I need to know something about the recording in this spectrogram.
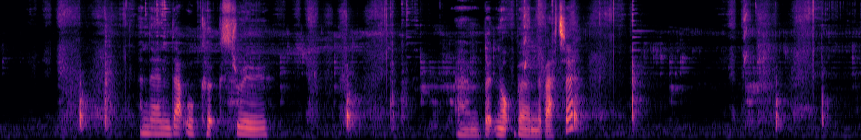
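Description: A knife taps and thuds on a wooden chopping board.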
